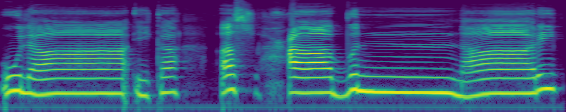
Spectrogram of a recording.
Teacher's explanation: صاد کو پر پڑھیں گے، ہا کو باریک پڑھیں گے · واو کے اوپر کوئی حرکت نہیں، واو کو نہیں پڑھیں گے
